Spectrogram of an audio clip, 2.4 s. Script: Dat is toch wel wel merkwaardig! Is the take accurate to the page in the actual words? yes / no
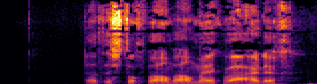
yes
